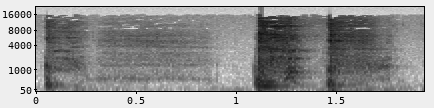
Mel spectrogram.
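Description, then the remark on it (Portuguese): A person coughs, played back at double speed: one short cough, a pause, then two loud, harsh coughs in quick succession, fast and clipped, with no talking. “Como é que fica a tosse a 2 vezes de velocidade?”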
